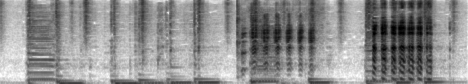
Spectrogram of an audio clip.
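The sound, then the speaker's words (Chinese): A person imitates a sheep's bleat in a series of wavering, nasal "baa" calls, some short and some drawn out, with a trembling pitch and loud, strained bursts near the end. “我小时候一直觉得自己学羊叫的声音学的特别好，像不像？咩。”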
